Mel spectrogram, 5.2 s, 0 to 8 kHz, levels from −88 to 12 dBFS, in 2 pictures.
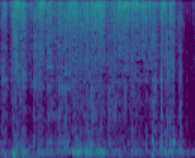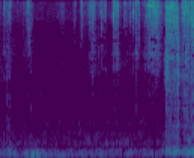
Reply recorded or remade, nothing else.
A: recorded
